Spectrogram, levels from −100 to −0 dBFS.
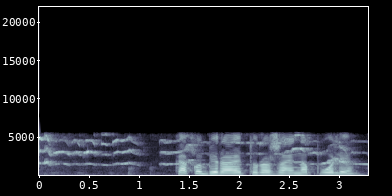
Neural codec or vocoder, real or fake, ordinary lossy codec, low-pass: none; real; none; 5.4 kHz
